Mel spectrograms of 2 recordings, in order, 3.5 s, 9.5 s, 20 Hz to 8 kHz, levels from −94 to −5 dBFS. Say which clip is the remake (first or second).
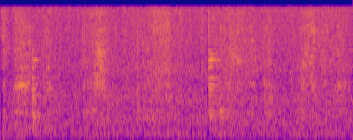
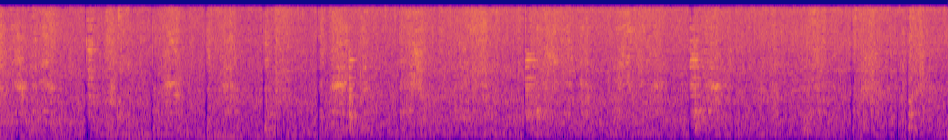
first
